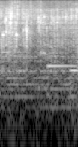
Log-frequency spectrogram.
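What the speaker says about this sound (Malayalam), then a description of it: "ഇതിലേക്ക് നമ്മൾ തക്കാളിയും സവോളയും വെളുത്തുള്ളിയും ഒന്ന് ഫ്രൈ ചെയ്ത്, മീനൊക്കെ പൊരിക്കൽ എന്ന് പറഞ്ഞതുപോലെ നമ്മളൊന്ന് ഫ്രൈ ചെയ്തെടുക്കണം" Tomatoes frying in hot oil with garlic and onion for a chutney, a steady close sizzle and crackle heard alone for about a second.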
